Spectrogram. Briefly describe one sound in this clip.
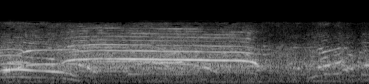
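A fire truck's horn blares loudly.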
